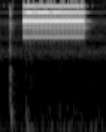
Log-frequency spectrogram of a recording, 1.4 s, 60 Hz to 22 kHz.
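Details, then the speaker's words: Vintage Seiko Calendar Moon Phase alarm watch (80s/90s): faint click then a single short high-pitched beep under a second as the alarm crown is pulled to its first position; normal alarm-crown confirmation. "Then you have the first position. When you pull it only once, you will hear a small beep."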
